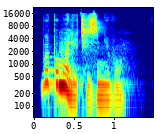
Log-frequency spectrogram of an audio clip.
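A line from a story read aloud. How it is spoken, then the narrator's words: Softer. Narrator (Russian): прибавляли более мягко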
